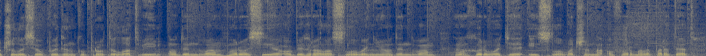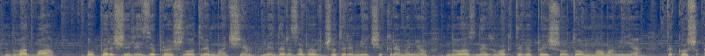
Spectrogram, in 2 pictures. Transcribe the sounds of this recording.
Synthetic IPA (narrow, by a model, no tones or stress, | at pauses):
ʊt͡ʃʊlˠɔsʲɐwpɔjʲed̪ɪnkʊpɾɔt̪ɪlˠat̪ʋʲijiɔd̪ɪnd̪ʋɑrɔsʲijɐʔɔbʲiɦɾɑlˠɐslˠɔʋɛnʲijʊɔd̪ɪnd̪ʋam | ɐxɔrʋatʲijɐʔislˠɔʋat͡ʃɐnɐʔɔfɔrmɪlˠɪpɐɾɪt̪ɛt̪d̪ʋɑd̪ʋɑ | upɛrʃijlʲizʲipɾɔjʃlˠɔt̪ɾɪmɛt͡ʃːilʲid̪erzɐbɪwt͡ʃɔt̪ɪɾʲimjʲit͡ʃikɾɛmenʲʊd̪ʋaznɪxʋɐkt̪ɪʋʲipejʃɔt̪ʊmɑmɐmʲija | t̪ɐkɔʒ̥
